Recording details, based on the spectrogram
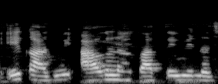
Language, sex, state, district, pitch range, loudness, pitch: Hindi, male, Bihar, Jamui, 190-220 Hz, -16 LUFS, 205 Hz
